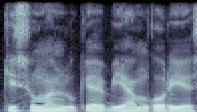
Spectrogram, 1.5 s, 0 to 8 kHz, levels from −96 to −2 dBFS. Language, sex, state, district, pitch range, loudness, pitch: Assamese, male, Assam, Kamrup Metropolitan, 120-130 Hz, -15 LUFS, 125 Hz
